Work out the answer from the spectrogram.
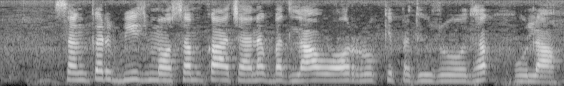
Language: Bhojpuri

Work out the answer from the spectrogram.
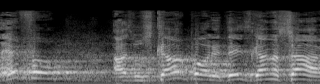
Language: Hebrew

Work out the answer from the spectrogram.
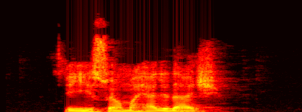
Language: Portuguese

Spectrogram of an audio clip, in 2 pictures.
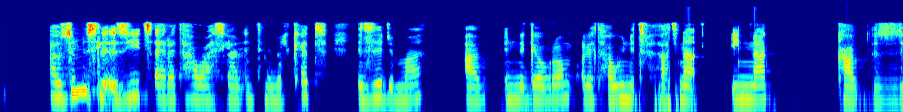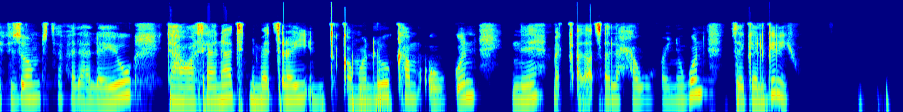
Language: Tigrinya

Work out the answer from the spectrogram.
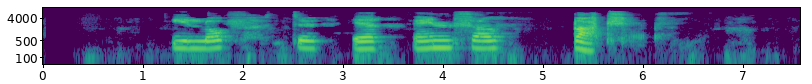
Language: Icelandic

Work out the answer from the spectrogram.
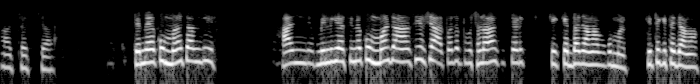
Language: Punjabi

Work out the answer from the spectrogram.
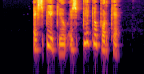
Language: Galician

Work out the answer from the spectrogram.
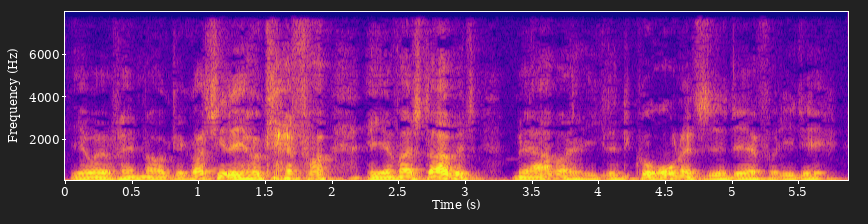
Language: Danish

